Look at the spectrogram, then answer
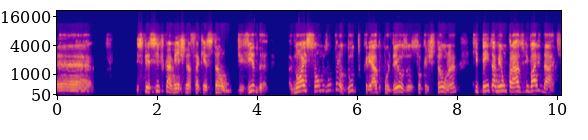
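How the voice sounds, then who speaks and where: With lively intonation, a man speaks at a fairly slow pace and a high pitch. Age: 60s. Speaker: business owner. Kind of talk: panel talk in a livestream. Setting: online livestream.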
